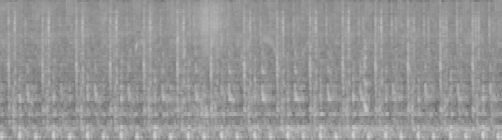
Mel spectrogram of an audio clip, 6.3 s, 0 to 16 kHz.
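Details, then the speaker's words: 4.5-inch scale model showman's traction engine on its first run of the year with low steam pressure: even steady chuff. A forward-gear squeak, possibly rust in the cylinder, stopped once lubricator oil circulated, and it now runs sweetly. "and in no time at all it was running quite sweetly"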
